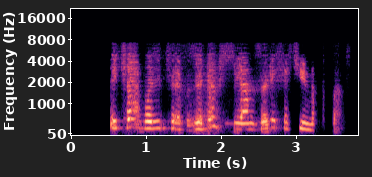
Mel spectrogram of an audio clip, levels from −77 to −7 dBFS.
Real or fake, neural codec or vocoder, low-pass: fake; codec, 44.1 kHz, 0.9 kbps, DAC; 7.2 kHz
